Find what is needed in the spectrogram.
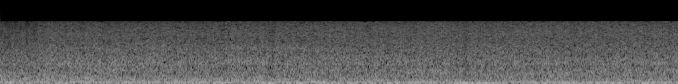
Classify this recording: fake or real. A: real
